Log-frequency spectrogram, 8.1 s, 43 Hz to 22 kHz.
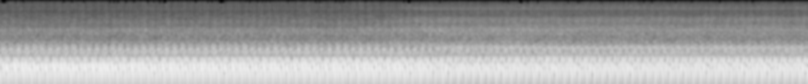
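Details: Freshly rebuilt 302 V8 for a 1966 Bronco, first start on a run stand during cam break-in: loud lumpy idle with an uneven chuff about three times a second, cylinders dropping out; carburetor blamed, bad lifter later found.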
